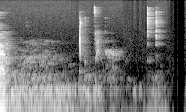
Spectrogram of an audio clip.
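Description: A few faint computer mouse clicks, a pair about a second in and another pair near the end, against near silence.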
